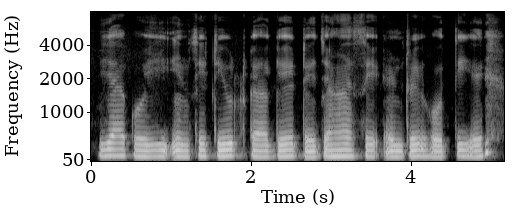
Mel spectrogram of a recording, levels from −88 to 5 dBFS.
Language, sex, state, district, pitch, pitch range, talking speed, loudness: Hindi, male, Uttar Pradesh, Lucknow, 120 Hz, 115-120 Hz, 125 wpm, -15 LUFS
